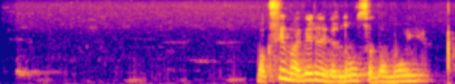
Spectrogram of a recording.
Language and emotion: Russian, neutral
